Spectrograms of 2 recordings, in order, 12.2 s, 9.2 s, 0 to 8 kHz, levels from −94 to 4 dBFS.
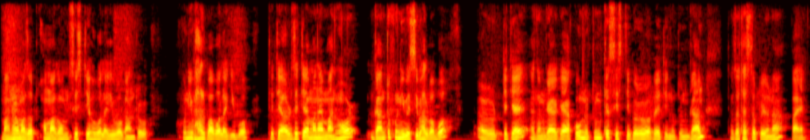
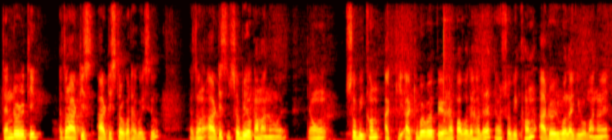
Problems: none marked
